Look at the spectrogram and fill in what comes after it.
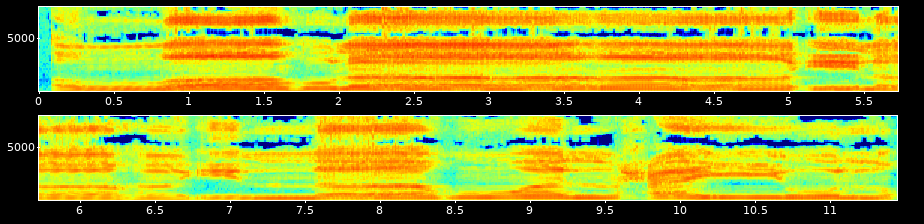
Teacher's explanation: karena dia di awal kalimat maka Allahnya dibaca tebal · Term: lafzul jalalah tafhim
